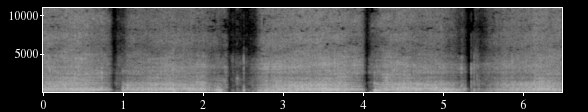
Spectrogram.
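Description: Long nails scratch and tap along the top edge of a large, hollow, brown corrugated cardboard box. The result is five sustained, dry, rasping strokes separated by brief pauses. The texture is mostly mid-range with a faint bright hiss on top.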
